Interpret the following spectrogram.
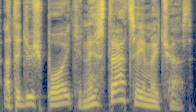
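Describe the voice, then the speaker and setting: A man voicing a kind female bubble fairy who speaks softly and reassuringly. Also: mid-range voice, very animated, no echo, studio quality. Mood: gentle.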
